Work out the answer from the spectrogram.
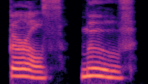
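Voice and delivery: loud urgent order; shouted. A narrator's reading. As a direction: shout them into moving. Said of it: "he shouted".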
